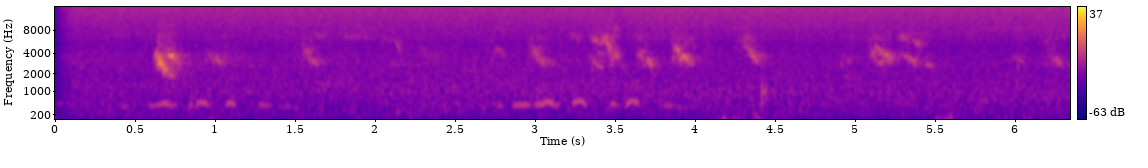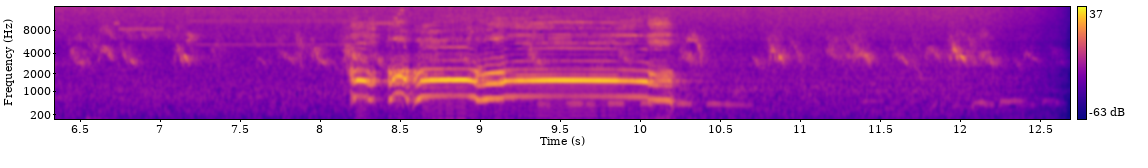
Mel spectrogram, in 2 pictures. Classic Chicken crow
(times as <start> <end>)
8.2 10.7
